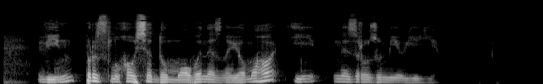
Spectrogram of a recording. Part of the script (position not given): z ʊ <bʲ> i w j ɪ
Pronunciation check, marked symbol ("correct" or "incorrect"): incorrect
